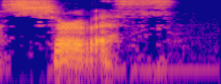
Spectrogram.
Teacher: The stressed part is purple, but the I here is just a schwa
